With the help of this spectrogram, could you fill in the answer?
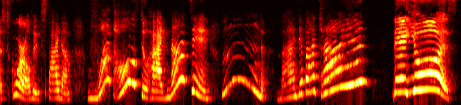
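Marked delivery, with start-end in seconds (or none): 1.7-7.5 squirrel voice. Acted. Squirrel eyes holes. 7.8-9.1 loud, high woodpecker call; a woodpecker welcoming everyone. Acted. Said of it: "called the woodpecker".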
